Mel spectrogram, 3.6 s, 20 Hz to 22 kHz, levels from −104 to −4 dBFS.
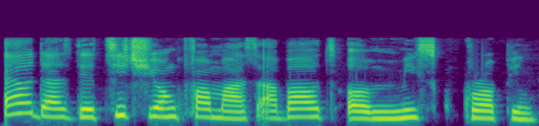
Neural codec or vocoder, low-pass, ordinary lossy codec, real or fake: none; 7.2 kHz; none; real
